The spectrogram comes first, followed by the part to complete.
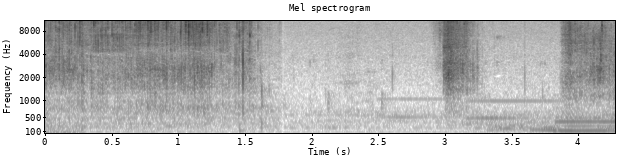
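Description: Dry crunching and rustling for the first second and a half, a short crackle about three seconds in, then background music begins near the end.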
